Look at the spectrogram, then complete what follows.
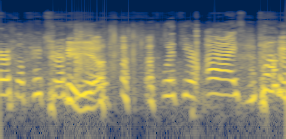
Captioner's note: laughs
